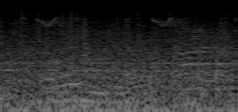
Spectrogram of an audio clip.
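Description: Steady outdoor background noise with two short, high chirps, about a second apart.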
